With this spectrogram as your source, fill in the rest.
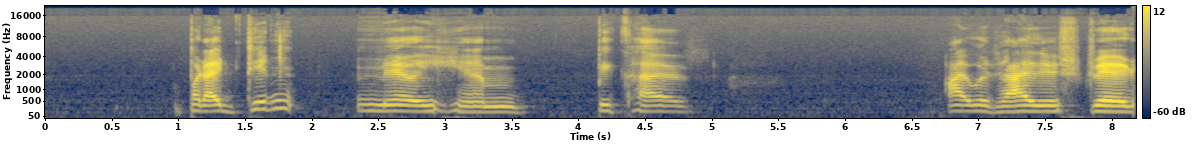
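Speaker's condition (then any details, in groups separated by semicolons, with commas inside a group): Dystonia; lifelong, neck pulls to one side, C1-C7 neck surgery after fracture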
